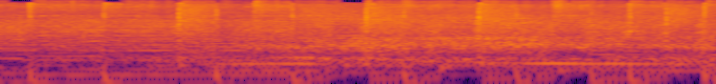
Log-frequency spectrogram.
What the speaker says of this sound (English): Allows you to really put the power down coming off the corner. Real good power down acceleration off of that corner.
